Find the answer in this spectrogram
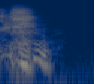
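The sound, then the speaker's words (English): A single loud sneeze bursts out with a sharp, breathy rush and a brief voiced edge, then quickly fades to near silence. “Bless you”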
